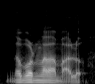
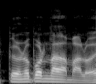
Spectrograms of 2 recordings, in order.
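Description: First: Much lower and softer, nearly under his breath; hushed aside. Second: Said in the usual way. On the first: Real, not acted. To chat, repeating his reassurance as a hushed aside. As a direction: drop it way down, almost to yourself.

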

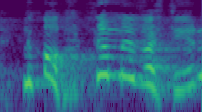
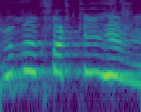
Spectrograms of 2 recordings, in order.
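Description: First: Loud, high, laughing plea; half-laughing protest, pitch up; laughing plea rising high; pleading cry. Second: Much higher and louder repeat; escalating laughing plea, higher still; desperate high cry. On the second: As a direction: push the plea up to a near-shriek. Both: Acted. Customer pleads with operator.

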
